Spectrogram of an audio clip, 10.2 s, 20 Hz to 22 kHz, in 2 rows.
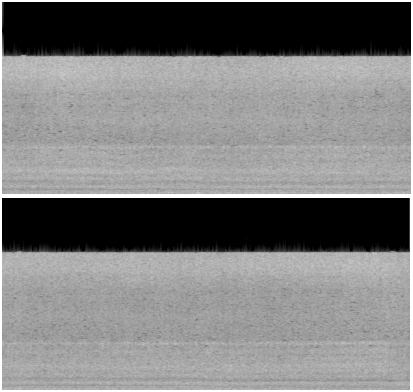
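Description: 102-horsepower FM World Star tracked corn combine harvester harvesting standing corn: a steady, loud mechanical running of its engine and threshing works under load.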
